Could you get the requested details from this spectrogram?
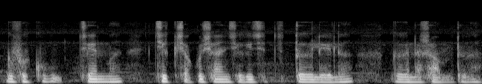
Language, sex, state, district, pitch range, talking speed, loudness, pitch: Wancho, male, Arunachal Pradesh, Longding, 110-125 Hz, 135 wpm, -18 LUFS, 115 Hz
